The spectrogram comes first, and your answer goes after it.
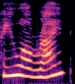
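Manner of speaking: put-on high, worried little girl voice; young girl Annie. A narrator's reading. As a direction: ask gently but anxiously. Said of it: "Annie asked again".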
